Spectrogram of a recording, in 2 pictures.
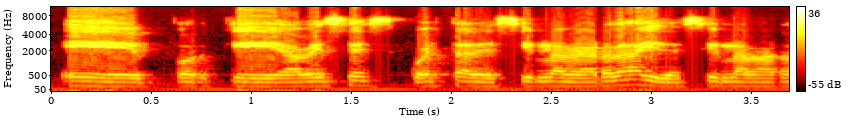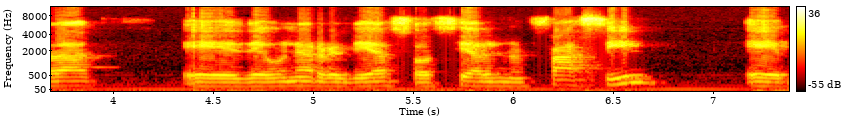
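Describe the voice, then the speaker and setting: A woman with an Argentine accent, a radio guest explaining an idea thoughtfully, pausing often with hesitations. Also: rumbling low, fairly bright tone. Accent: Argentine Spanish. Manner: thoughtful, frequent hesitations and restarts. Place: radio studio.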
